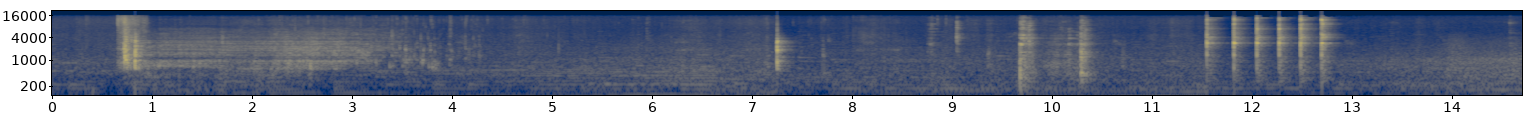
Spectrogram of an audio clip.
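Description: A sharp metal clank, then a hiss fading over about three seconds as the hot iron piece is dipped in water. Later come a few separate metal clanks, then near the end a quick run of about six ringing metal-on-metal taps, roughly five a second.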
